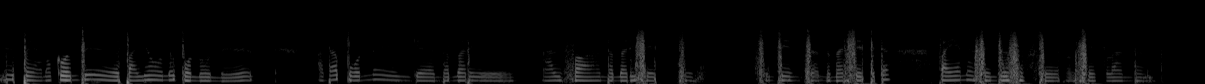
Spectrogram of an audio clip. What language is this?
Tamil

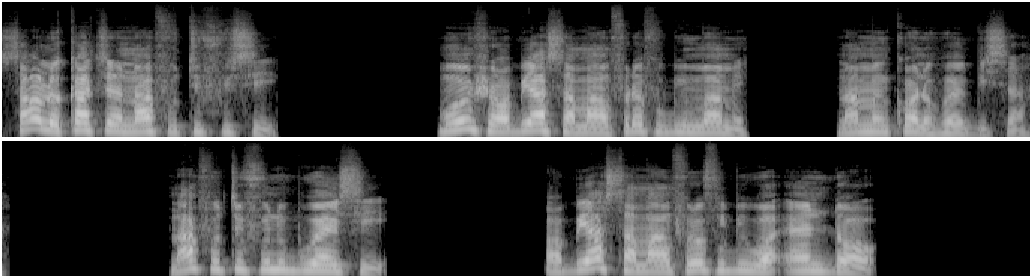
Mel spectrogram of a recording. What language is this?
Akan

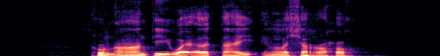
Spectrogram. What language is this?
Somali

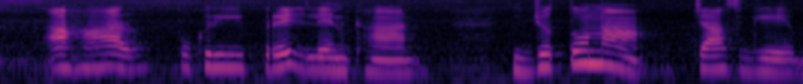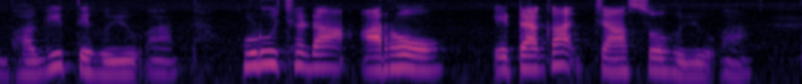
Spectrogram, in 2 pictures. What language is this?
Santali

